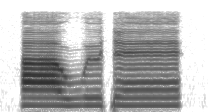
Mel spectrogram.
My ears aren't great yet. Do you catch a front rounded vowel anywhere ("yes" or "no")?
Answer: yes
